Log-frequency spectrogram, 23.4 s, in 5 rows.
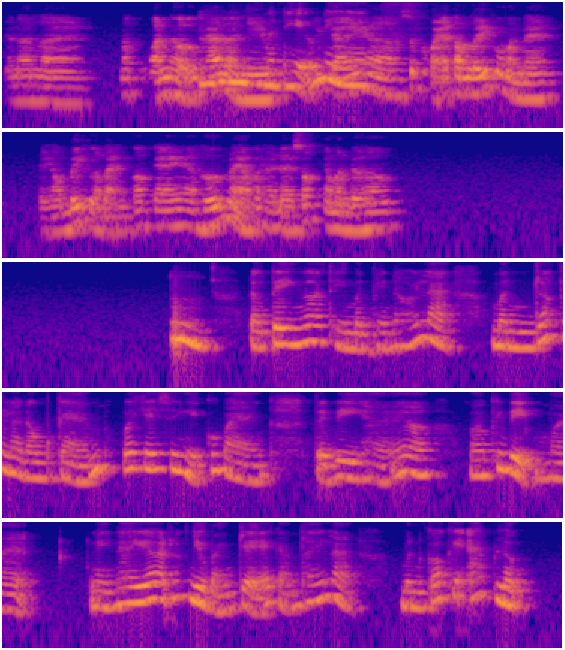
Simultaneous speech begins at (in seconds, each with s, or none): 1.6 s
